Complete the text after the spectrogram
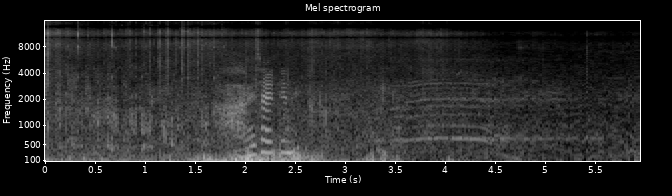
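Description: Dogs' paws patter on dry ground as they run.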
